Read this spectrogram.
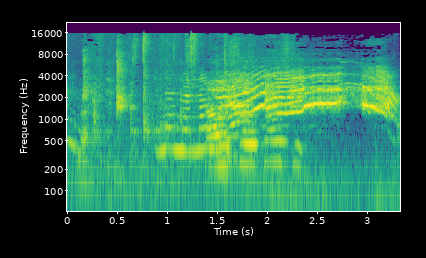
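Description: A young child shouts excitedly.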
